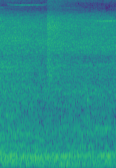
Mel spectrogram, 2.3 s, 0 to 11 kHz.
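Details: 2010 MAN Lion's Classic CNG city bus, MAN 2876 LUH02 EEV 290 hp engine, ZF Ecomat 6HP504C transmission: steady mid-pitched whine over the running rumble while cruising; noisy differential.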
